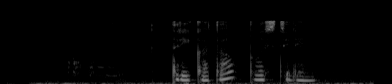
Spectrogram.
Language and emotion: Russian, neutral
